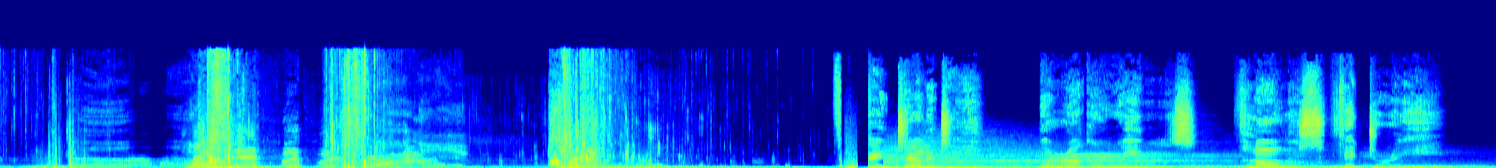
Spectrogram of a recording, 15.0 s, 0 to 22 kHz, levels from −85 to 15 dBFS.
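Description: No dropouts, clicks, distortion or level jumps turn up anywhere in the recording, so there is nothing to flag.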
